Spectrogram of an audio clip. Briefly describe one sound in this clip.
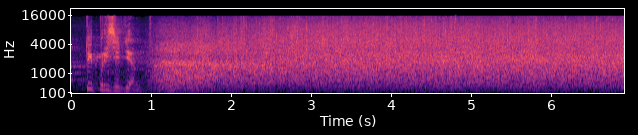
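A large audience applauds loudly and steadily.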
